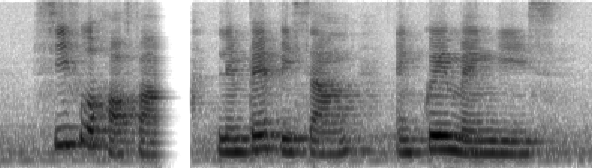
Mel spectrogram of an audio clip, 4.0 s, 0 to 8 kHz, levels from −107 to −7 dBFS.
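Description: At 1.04 to 1.29 s the speech dissolves into a fading buzz, then 120 ms of silence, and resumes with a quarter second missing. This is likely a long network dropout: the concealment gives out before the audio returns, which a brief packet loss would not do.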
